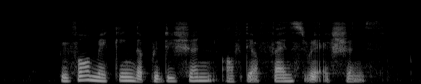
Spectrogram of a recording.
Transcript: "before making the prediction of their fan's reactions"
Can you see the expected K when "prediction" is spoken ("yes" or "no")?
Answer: no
